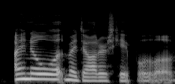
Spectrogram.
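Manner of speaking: ordinary delivery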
